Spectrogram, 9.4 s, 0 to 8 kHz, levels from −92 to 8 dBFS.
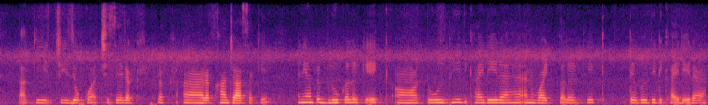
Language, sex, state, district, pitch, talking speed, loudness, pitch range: Hindi, female, Bihar, Saran, 205 Hz, 195 wpm, -19 LUFS, 195-215 Hz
